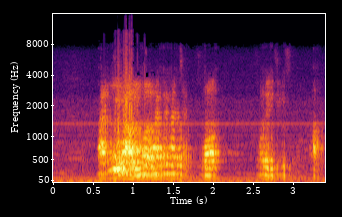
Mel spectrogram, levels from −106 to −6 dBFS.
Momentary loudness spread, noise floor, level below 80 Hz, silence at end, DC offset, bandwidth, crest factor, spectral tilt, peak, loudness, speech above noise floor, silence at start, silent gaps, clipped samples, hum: 19 LU; -37 dBFS; -38 dBFS; 0.05 s; under 0.1%; 7.6 kHz; 14 dB; -9 dB/octave; 0 dBFS; -13 LUFS; 25 dB; 0.05 s; none; under 0.1%; none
